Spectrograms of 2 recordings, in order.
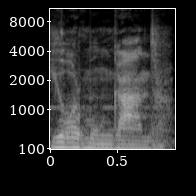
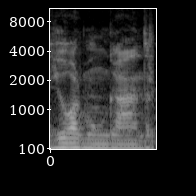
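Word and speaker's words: Jörmungandr: This is Thor, the god of thunder, and his final nemesis from the mythology, Jormungandr. And yes, I'm trying to pronounce them the way they should be pronounced in Icelandic, and if nothing else,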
